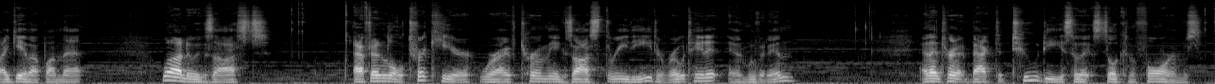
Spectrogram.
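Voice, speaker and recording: A man's speech with long, frequent pauses and music in the background. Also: medium pitch for a man, ordinary pitch variation, moderate pace. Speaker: car design game builder. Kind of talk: casual gameplay commentary.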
